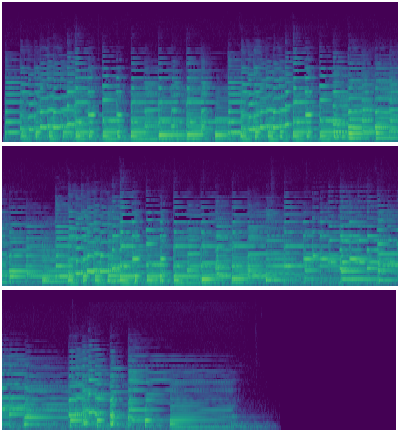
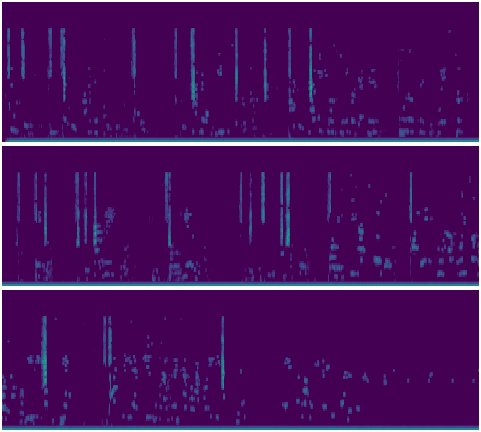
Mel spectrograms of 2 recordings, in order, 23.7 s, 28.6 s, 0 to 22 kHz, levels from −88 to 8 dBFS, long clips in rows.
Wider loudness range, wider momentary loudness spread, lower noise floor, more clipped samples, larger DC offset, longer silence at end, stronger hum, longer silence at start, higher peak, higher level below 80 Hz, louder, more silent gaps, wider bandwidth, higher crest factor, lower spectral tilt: second, 6 LU vs 15 LU; second, 8 LU vs 27 LU; second, -56 dBFS vs -76 dBFS; neither; second, under 0.1% vs 0.6%; first, 3.05 s vs 2.25 s; neither; about the same, 0.05 s vs 0.05 s; first, -4 dBFS vs -12 dBFS; first, -54 dBFS vs -76 dBFS; first, -23 LUFS vs -41 LUFS; neither; second, 7.6 kHz vs 10.5 kHz; second, 20 dB vs 36 dB; first, -8.5 dB/octave vs 1 dB/octave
